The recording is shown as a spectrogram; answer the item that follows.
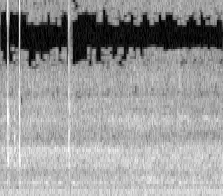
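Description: Engine idling steadily in a low hum, with a few light clicks in the first second, like a tool working the plastic nozzle fittings on a sprayer boom.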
